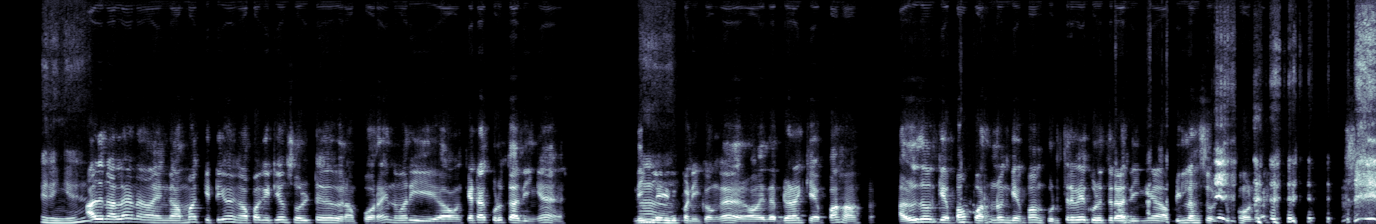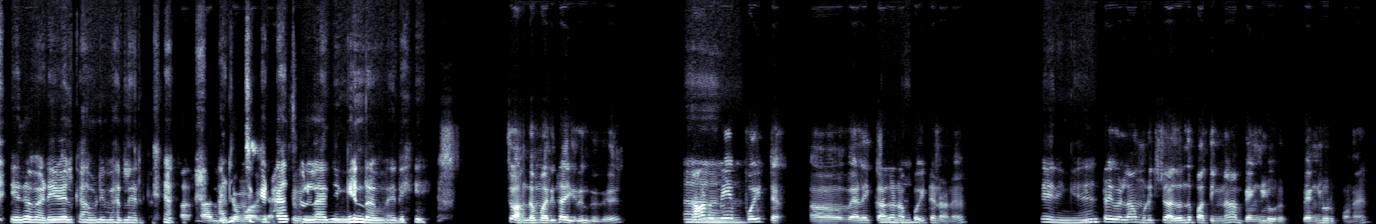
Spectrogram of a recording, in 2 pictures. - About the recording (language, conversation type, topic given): Tamil, podcast, உங்கள் உள்ளுணர்வையும் பகுப்பாய்வையும் எப்படிச் சமநிலைப்படுத்துகிறீர்கள்?
- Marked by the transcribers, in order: laughing while speaking: "எப்டி வேணா கேப்பான். அழுதும் கேப்பான், புரண்டும் கேப்பான். குடுத்துறவே, குடுத்துடாதீங்க! அப்படிலாம் சொல்லிட்டு போனேன்"; other noise; laugh; laughing while speaking: "ஏதோ வடிவேல் காமெடி மாரில இருக்கு. அடிச்சு கேட்டா சொல்லாதீங்கன்ற மாரி!"; laughing while speaking: "அ அ நிஜமாங்க. சோ, அந்த மாரி தான் இருந்துது"; in English: "சோ"; other background noise; in English: "இன்டர்வியூ"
